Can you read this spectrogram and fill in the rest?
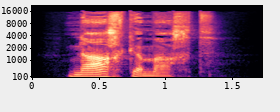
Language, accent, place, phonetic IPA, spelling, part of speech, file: German, Germany, Berlin, [ˈnaːxɡəˌmaxt], nachgemacht, verb, De-nachgemacht.ogg
- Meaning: past participle of nachmachen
